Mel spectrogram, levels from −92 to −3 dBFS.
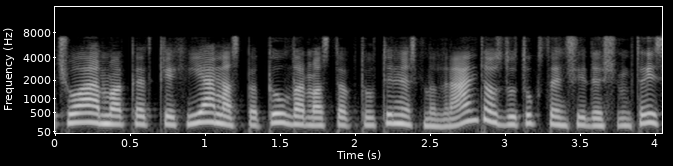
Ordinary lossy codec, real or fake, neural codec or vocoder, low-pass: MP3, 96 kbps; fake; codec, 16 kHz, 1 kbps, FunCodec, trained on Chinese and English, 50 frames a second; 7.2 kHz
